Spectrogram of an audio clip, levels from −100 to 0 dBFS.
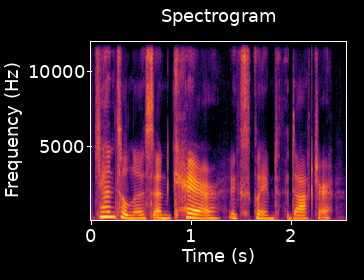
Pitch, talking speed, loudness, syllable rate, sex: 240 Hz, 140 wpm, -18 LUFS, 4.7 syllables/s, female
